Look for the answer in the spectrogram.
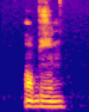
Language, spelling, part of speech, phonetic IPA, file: Polish, obrzyn, noun, [ˈɔbʒɨ̃n], LL-Q809 (pol)-obrzyn.wav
